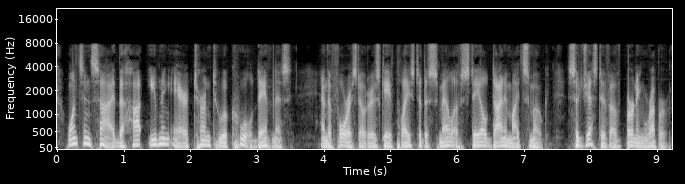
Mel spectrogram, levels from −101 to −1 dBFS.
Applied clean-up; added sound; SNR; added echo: none; none; none; none.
